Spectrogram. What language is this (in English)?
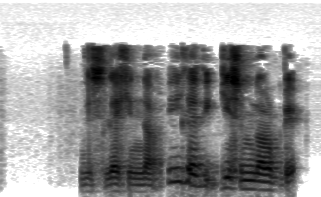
Kabyle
